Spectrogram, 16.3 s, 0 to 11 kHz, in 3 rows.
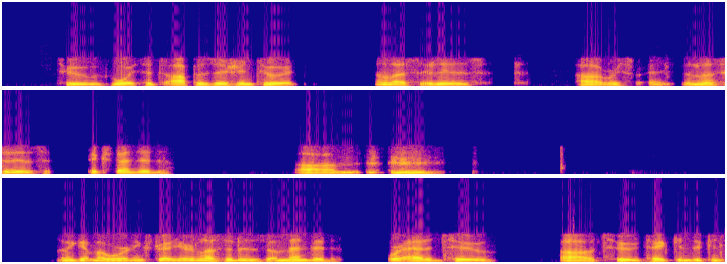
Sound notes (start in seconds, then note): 8.0 cough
